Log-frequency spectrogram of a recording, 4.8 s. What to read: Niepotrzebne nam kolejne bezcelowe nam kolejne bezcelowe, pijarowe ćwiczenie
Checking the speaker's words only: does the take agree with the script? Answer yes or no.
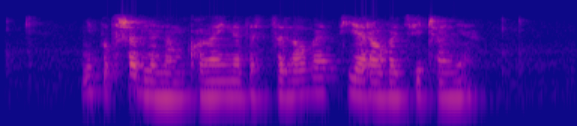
no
